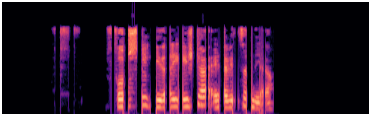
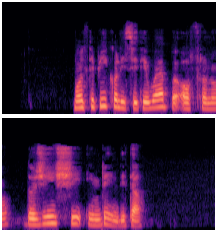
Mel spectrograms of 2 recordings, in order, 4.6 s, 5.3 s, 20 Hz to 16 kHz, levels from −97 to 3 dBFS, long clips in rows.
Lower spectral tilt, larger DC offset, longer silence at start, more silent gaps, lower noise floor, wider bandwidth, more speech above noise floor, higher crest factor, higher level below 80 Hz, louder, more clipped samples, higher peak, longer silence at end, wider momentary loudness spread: second, -2 dB/octave vs -5.5 dB/octave; neither; second, 0.75 s vs 0.9 s; first, 0.85-0.89 s, 1.00-1.29 s vs none; first, under -90 dBFS vs -81 dBFS; about the same, 7.8 kHz vs 8.2 kHz; first, over 74 dB vs 57 dB; about the same, 20 dB vs 16 dB; first, -56 dBFS vs -74 dBFS; first, -15 LUFS vs -24 LUFS; neither; first, 0 dBFS vs -8 dBFS; first, 1.25 s vs 0.95 s; first, 20 LU vs 7 LU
